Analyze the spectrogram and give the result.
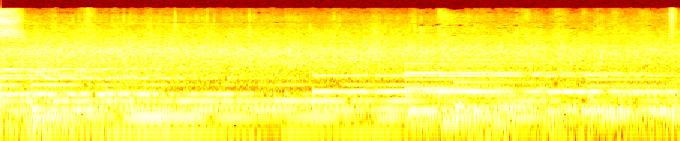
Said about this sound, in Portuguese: Você pode aplaudir os novos decididos. Glória a Deus. Glória a Deus.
